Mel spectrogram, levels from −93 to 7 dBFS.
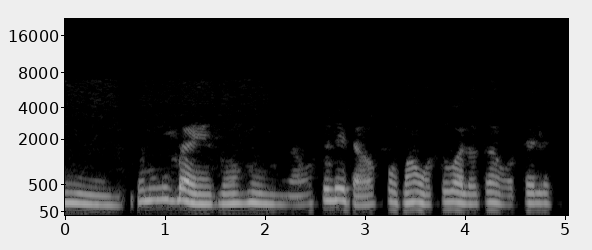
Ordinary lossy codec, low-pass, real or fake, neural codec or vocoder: none; 7.2 kHz; real; none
